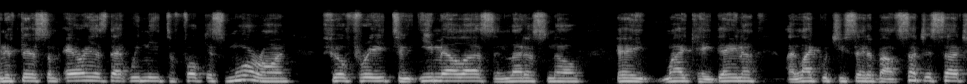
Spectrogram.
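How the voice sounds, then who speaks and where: A man's fairly high, somewhat breathy voice at a moderate pace, with very even loudness, fairly even intonation and a quiet background. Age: 60s. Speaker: career coach. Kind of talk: webinar presentation.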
